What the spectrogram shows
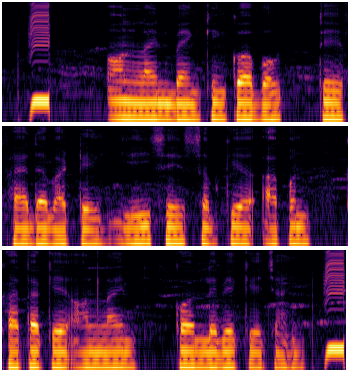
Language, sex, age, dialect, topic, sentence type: Bhojpuri, male, 18-24, Northern, banking, statement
